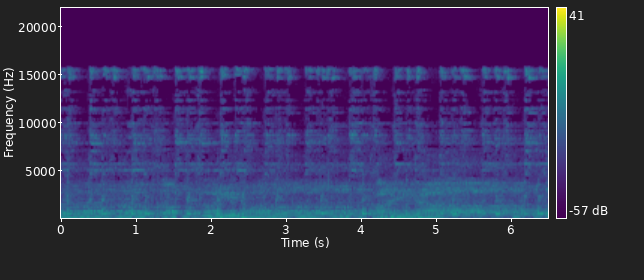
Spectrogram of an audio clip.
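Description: Devotional group chanting with musical accompaniment, continuous and loud, its low phrases recurring about every two seconds.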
